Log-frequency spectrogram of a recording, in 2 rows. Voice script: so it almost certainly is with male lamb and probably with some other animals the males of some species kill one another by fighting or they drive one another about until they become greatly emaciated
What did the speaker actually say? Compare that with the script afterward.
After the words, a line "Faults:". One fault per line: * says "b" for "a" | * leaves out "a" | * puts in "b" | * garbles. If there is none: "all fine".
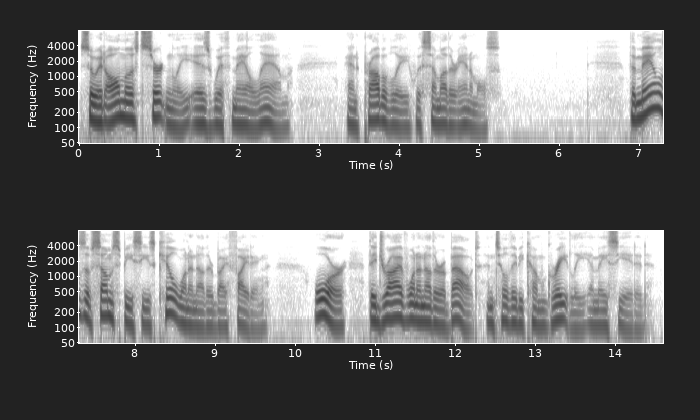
so it almost certainly is with male lamb and probably with some other animals the males of some species kill one another by fighting or they drive one another about until they become greatly emaciated
Faults:
all fine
